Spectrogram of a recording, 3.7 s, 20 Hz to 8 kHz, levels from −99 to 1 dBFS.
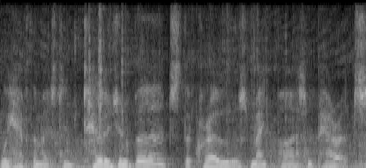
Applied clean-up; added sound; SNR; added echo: none; Sliding door; 14 dB; reverberation time 0.5 s.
